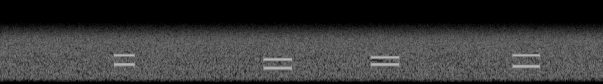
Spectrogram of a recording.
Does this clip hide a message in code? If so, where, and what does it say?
Yes: DTMF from 1.1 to 5.4 s, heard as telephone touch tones, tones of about 250 ms, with phone line noise. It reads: # 4 0 9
